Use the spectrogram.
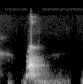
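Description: A dog barks once, loud and close, in a single sharp woof with a trailing rumble, followed by a brief start of another bark.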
